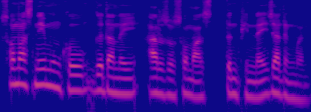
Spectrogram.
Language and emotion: Bodo, neutral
